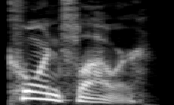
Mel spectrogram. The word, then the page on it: cornflour: American English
